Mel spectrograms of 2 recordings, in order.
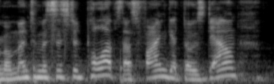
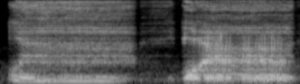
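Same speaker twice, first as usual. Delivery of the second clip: distorted yeah; 7 semitones lower, 4 dB louder than usual. Shown as a demonstration. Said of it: "you could imitate and fake".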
